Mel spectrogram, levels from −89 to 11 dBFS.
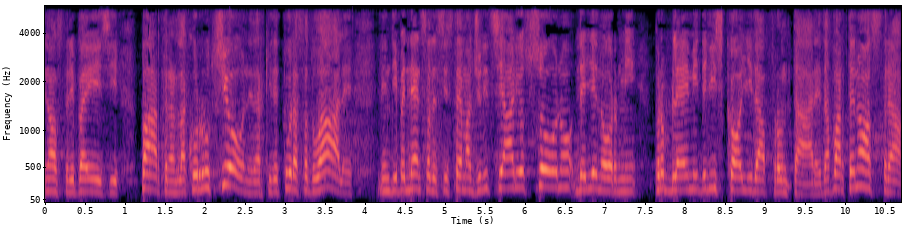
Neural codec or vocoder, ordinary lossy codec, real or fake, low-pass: none; AAC, 32 kbps; real; 5.4 kHz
